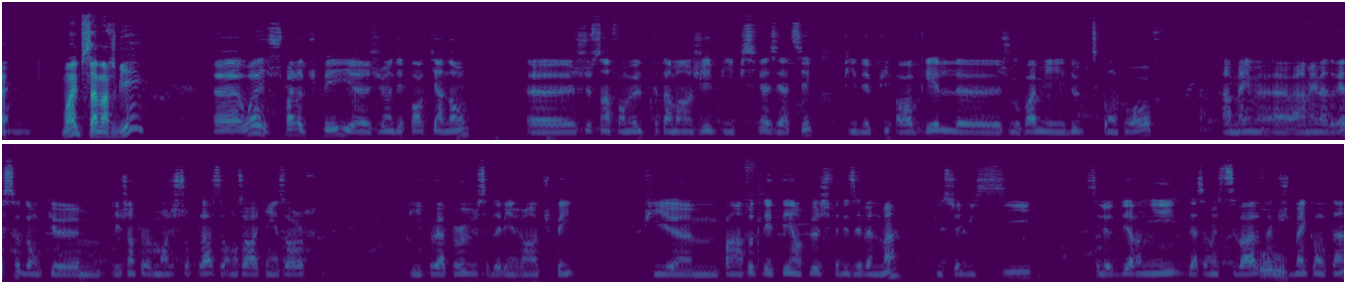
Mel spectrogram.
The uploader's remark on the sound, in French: Pop Up des Fermes et Restos. Les épisodes ont été enregistrés en direct pour vous faire revivre cette belle journée. À Cowansville.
